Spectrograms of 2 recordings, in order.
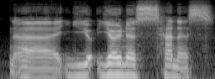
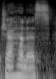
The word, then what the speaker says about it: Johannes: Jonas Hannes, not Johannes.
